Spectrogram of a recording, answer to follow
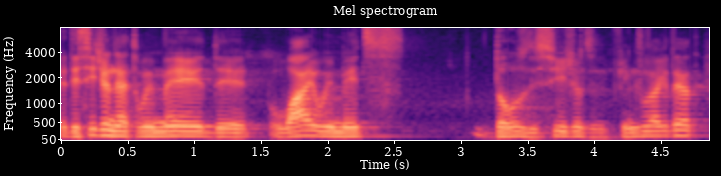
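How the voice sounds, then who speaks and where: A man with a Portuguese accent, medium in pitch, at a moderate pace. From Brazil. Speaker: software engineer, conference speaker. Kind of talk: conference talk. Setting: stage with audience. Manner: halting, frequent repetitions and fillers.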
